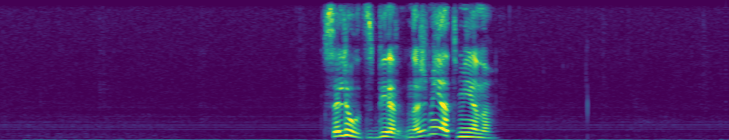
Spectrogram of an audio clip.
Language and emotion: Russian, positive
